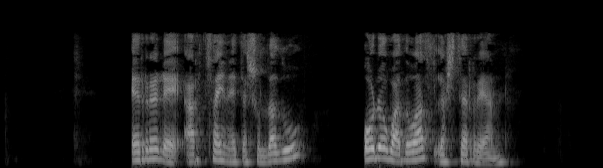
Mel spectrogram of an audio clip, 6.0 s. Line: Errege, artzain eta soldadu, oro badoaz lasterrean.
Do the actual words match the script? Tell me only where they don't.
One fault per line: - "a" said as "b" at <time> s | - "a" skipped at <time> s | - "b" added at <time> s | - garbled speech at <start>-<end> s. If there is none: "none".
none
